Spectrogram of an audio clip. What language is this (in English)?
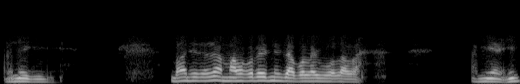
Assamese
